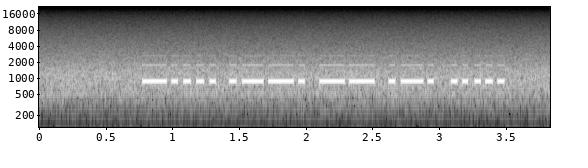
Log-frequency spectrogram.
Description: Morse code, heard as a keyed tone, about 27 wpm, 880 Hz, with radio static and a narrow filter. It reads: 6PMR5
